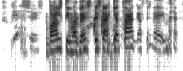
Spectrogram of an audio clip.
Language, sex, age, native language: Icelandic, female, 18-19, Polish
